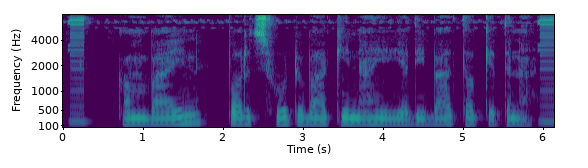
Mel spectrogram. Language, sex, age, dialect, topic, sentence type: Bhojpuri, male, 25-30, Northern, agriculture, question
